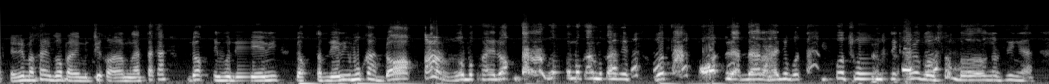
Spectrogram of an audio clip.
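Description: Older woman, chatty interview guest; slangy, animated anecdotes, slightly muffled dry audio. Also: on the high side, gravelly, breathy edge, no room sound. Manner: lively storyteller, slangy, acts out quoted voices. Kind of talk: casual interview talk.

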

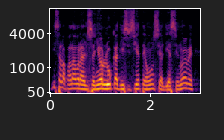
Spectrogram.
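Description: A man in his fifties preaching with a warm, mellow tone that sits a little high for a man. He tells the story in a storyteller's manner, slipping into soft, hushed passages. He also calls on the congregation to repeat key words back to him. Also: steady tone, brisk. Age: 50s. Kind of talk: sermon.

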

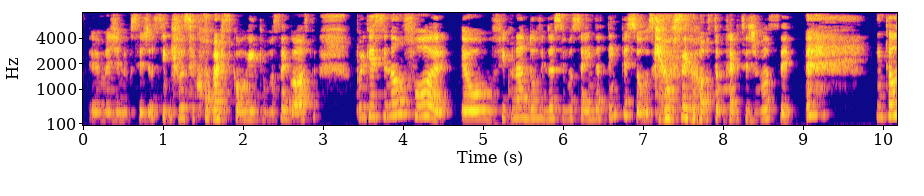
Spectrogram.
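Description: A woman with a Brazilian Portuguese accent, speaking gently and conversationally to her listener about self-compassion, laughing lightly now and then. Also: medium pitch. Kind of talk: motivational self-talk monologue. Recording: slightly dull lo-fi sound.

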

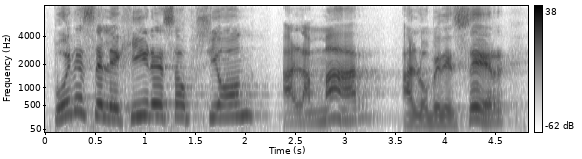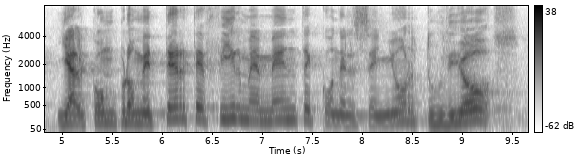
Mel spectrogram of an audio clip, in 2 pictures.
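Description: A man's voice: sits high, pushed and bright. A male pastor preaching a sermon, asking the congregation rhetorical questions as he reads and explains scripture.

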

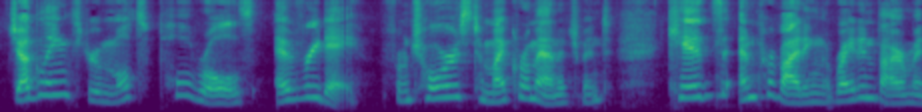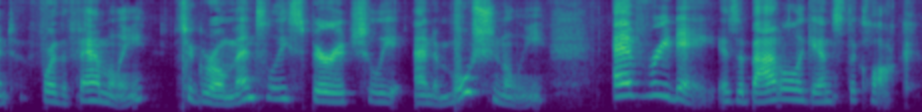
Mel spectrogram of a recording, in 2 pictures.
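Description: A woman's voice: mid-range voice, sing-song, brisk. A woman presenting scripted advice in a vlog, with an upbeat, tidy delivery. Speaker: vlogger giving business tips.

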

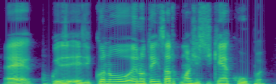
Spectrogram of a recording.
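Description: Fast-talking Brazilian man hosting a podcast. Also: on the high side, smooth. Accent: Brazilian Portuguese. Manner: fast, animated, many restarts. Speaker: podcast host. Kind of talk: casual podcast chat.

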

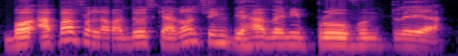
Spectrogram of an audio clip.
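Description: A man's voice: mid-range voice, a little fast. Man casually talking football, checking in often. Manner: tags phrases with "right?". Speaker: football podcast panelist. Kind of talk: casual sports discussion.

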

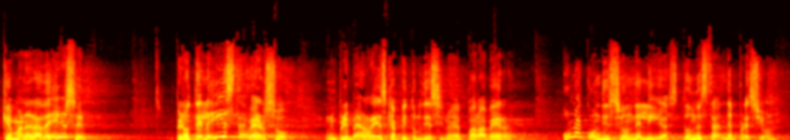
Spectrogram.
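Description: A man's voice: extremely high pitch, very animated, brisk. A male pastor, preaching a sermon and telling the story in slangy, humorous terms. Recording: long hall reverb.

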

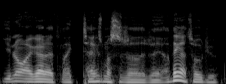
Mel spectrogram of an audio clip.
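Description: A young man co-hosting a podcast, teasing his friend with quick banter full of "like" and "bro". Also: medium pitch, a little mellow, no room sound. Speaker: podcast co-host. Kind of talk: casual chat.

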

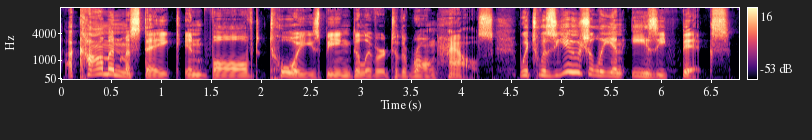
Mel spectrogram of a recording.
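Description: A man reading a Christmas story aloud as narrator, in an expressive, sing-song way. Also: medium pitch, unhurried, dry recording, clean studio sound.

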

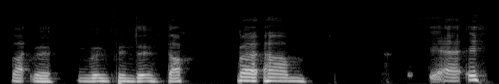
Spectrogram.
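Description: A young woman guest on a podcast, speaking in a halting way and searching for words with pauses and "uh". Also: deep voice. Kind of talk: casual conversation. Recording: dull lo-fi recording.

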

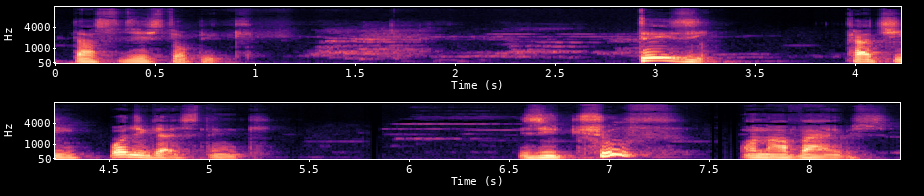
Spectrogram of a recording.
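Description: A Nigerian-accented man hosting a podcast, chatting informally and playfully with animated teasing and Pidgin slang. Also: on the low side, gravelly. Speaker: podcast host.

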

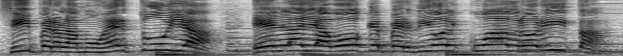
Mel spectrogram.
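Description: A man's voice: extremely high pitch, unhurried, bright, forceful tone, soft background music. A man hosting a live call-in game show, teasing and joking with callers. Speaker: host.

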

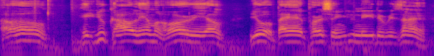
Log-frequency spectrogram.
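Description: A man's voice: on the high side, slow pace, warm tone, soft background music, voice pushed up. A man putting on a whiny, sing-song voice to mock scolding male political critics.

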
